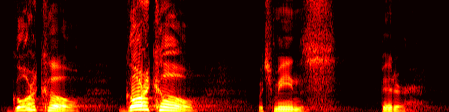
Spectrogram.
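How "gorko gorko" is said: festive shout, high in pitch and loud. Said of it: "they are shouting".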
